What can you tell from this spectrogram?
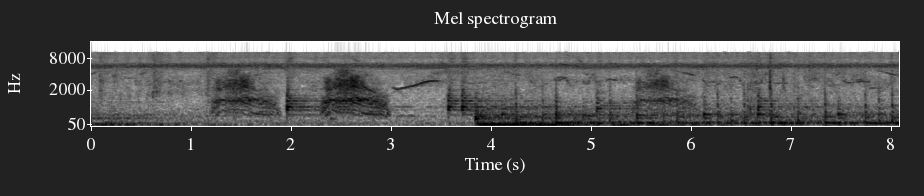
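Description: Rainforest ambience: a steady high insect chorus under background music, with three short breathy noises at about one and a half, two and a half and five and a half seconds in, and a short rising bird chirp about three seconds in.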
